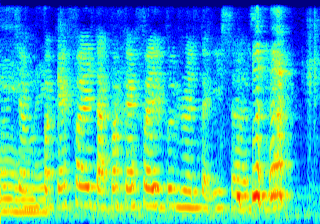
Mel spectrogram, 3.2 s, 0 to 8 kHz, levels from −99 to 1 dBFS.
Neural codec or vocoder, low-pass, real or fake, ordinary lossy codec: none; 7.2 kHz; real; none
